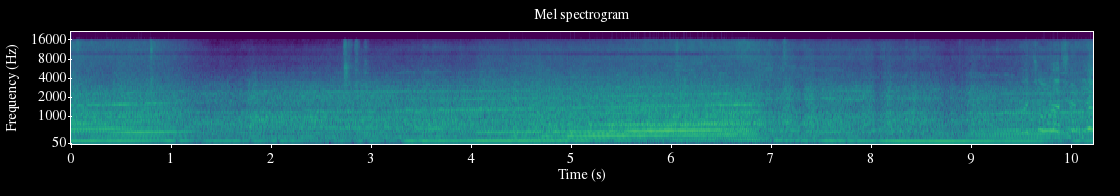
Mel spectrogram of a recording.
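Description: A race car accelerates hard on a track, its engine holding a loud, steady harmonic drone that climbs and dips with the throttle across several seconds, heard up close.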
